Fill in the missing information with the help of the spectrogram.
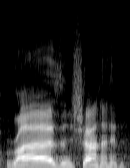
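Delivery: slow, drawn-out sing-song call; slow tender wake-up call; mom's gentle wake-up. Retold or imitated. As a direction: stretch it out like a loving mother waking a child. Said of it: "my mom walking in going".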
